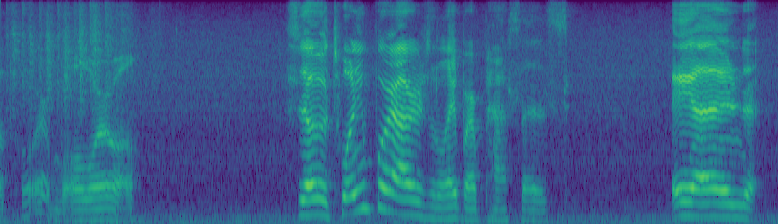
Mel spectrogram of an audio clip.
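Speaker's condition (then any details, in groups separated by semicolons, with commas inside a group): Friedreich ataxia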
